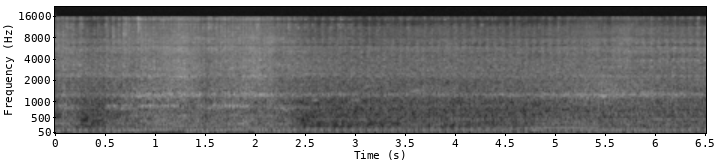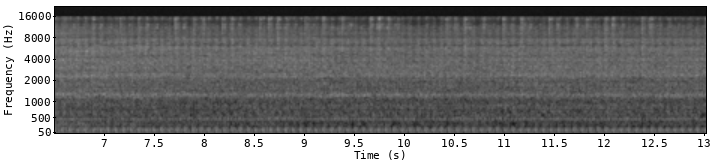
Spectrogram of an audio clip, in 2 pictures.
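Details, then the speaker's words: Honda Vario 110 FI after seized, broken front CVT pulley, test-run with CVT cover on one bolt after fitting correct-length bushing: brief rustle then smooth even hum, no rubbing; wrong-length bushing was the cause. "Oke, suaranya halus dan tidak ada suara gesekan."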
